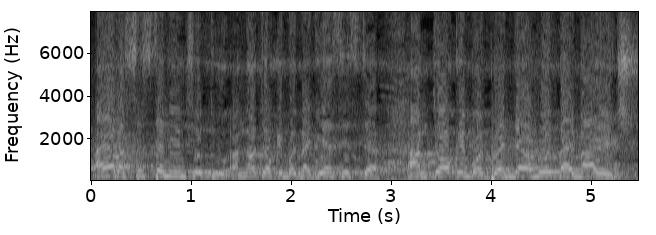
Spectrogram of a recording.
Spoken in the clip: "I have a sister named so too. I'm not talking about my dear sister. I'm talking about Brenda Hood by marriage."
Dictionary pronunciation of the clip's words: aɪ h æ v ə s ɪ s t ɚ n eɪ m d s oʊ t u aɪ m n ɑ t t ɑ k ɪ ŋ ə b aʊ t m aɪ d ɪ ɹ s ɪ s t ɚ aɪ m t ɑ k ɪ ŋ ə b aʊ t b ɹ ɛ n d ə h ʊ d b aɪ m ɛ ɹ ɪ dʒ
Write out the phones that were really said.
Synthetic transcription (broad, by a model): aɪ h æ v ə s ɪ s t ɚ n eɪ m s oʊ t u aɪ m n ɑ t t ɑ k ɪ ŋ ə b aʊ t m aɪ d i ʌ s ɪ s t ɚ aɪ m t ɑ k ɪ ŋ ə b aʊ t b ɹ ɛ n d ə h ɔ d b aɪ m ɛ ɹ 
